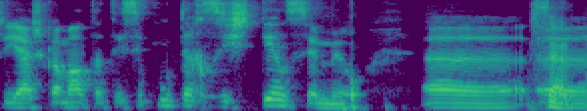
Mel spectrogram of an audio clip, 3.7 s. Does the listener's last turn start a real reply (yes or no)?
yes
